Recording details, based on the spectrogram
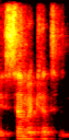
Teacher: If it doesn't have a long vowel, so you'd say semakatin with stress on the first syllable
